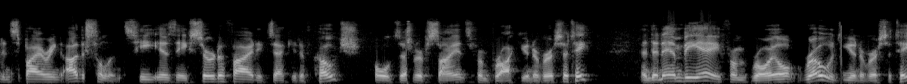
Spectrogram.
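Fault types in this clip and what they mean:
Damaged data in a compressed stream: Some of the compressed data reaching the decoder was corrupted, so it could not read those frames correctly, lost sync and had to hunt for the next valid frame header before carrying on. Each time this shows up as a short glitch lasting a little over 50 ms, breaking into the sound at 0.80, 4.04 and 8.37 seconds before normal playback resumes.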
